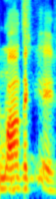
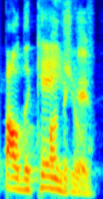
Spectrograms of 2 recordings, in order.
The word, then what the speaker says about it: pão de queijo: But then if I say it wrong, sometimes I say pão, and then it sounds like I'm saying another word, which is apparently like for like ass or a butt.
